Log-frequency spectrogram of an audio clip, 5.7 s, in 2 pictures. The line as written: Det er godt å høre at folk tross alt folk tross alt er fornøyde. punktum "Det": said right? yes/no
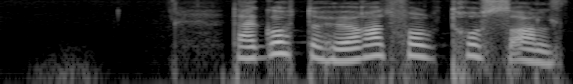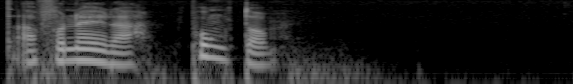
yes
